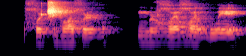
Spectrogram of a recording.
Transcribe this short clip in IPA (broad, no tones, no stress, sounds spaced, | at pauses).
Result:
χʷ ɐ ʈ͡ʂ i̤ lˠ ɨ χʷ e ɭ o̤ | m u ɭ ʁʷ e ʁʷ ɐ l o̤ w e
